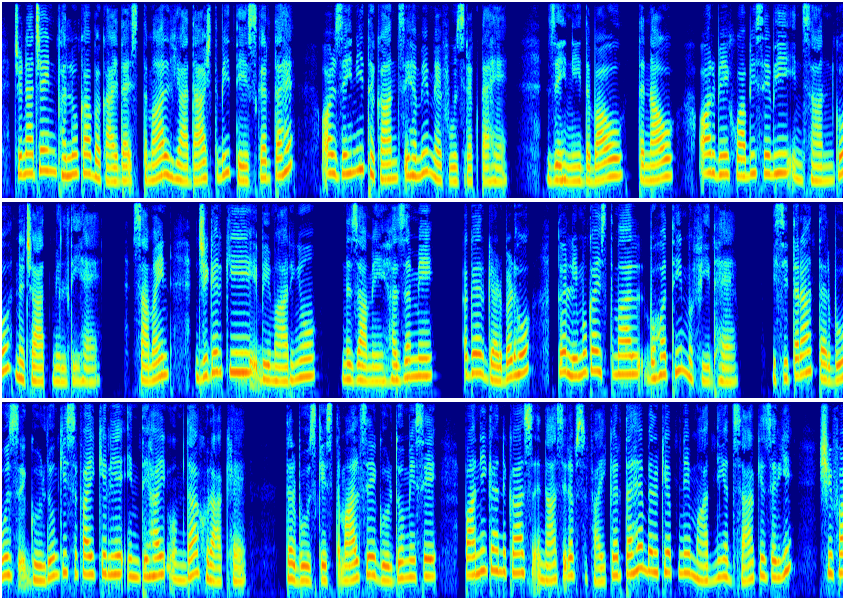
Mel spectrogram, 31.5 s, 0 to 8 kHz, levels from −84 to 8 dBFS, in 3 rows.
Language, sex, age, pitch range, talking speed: Urdu, female, 20-39, 185-255 Hz, 160 wpm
